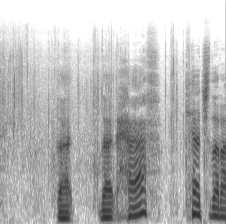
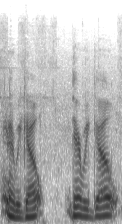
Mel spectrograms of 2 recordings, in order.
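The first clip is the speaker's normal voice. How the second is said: usual speaking voice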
